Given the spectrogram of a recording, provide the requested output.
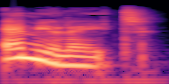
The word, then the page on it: emulate: British English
